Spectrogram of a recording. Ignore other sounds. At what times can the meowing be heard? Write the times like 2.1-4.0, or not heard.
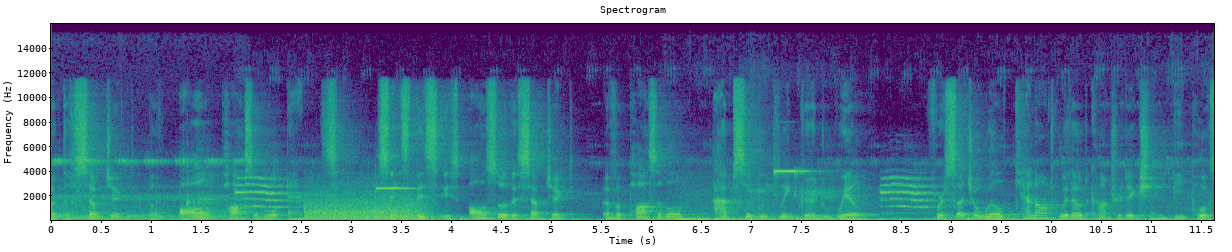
1.8-2.4, 8.2-8.8.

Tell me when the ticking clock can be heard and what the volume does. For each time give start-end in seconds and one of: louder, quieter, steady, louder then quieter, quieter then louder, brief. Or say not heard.
not heard.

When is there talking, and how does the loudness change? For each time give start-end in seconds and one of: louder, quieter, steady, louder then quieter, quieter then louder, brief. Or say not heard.
0.0-11.5 steady.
